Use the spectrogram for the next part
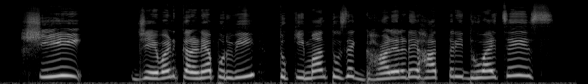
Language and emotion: Marathi, disgusted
